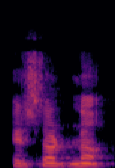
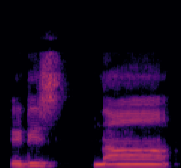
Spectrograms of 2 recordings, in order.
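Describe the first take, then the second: First: The vowel is short. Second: The vowel is long. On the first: The speaker calls it wrong. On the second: The speaker calls it right. "na is dirgha"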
